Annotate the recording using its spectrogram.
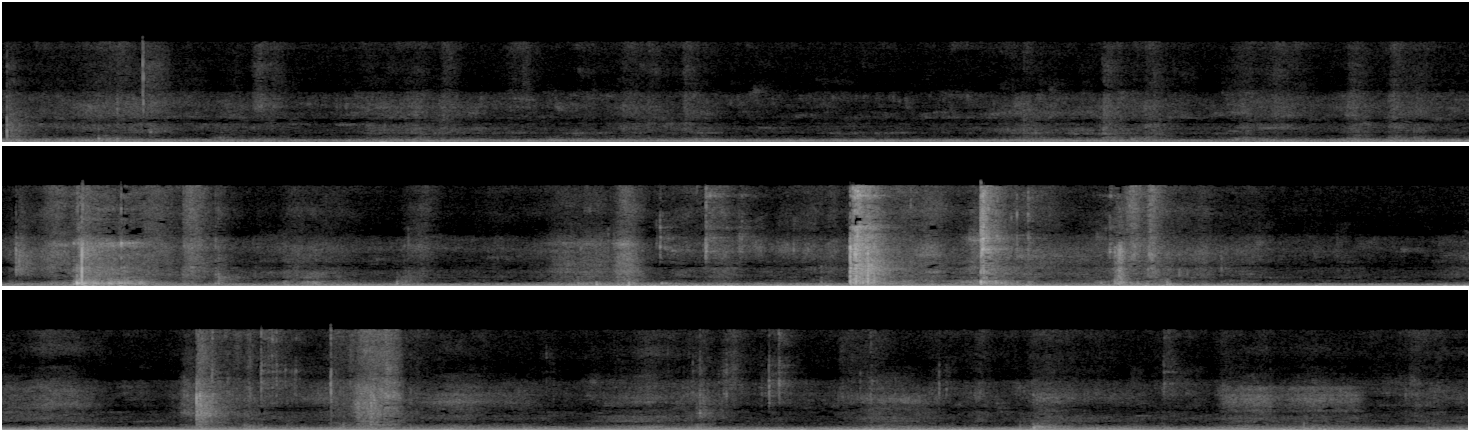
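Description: A golden retriever puppy moving about on a hardwood floor: scattered clicks and knocks of claws and collar tags, busiest in the middle stretch, over a steady low hum.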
